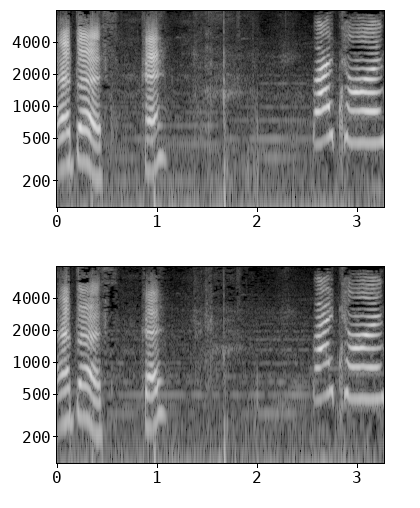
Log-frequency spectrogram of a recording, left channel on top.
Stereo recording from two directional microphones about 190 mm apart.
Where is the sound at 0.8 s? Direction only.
25° right (ahead or behind).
